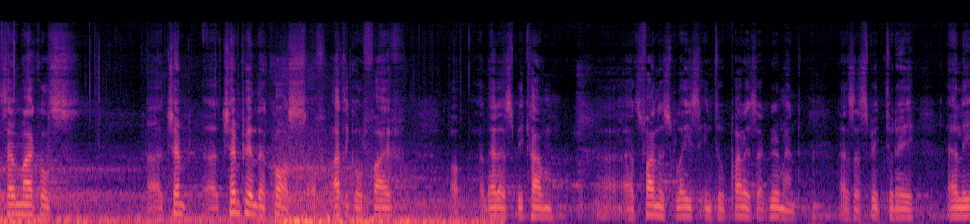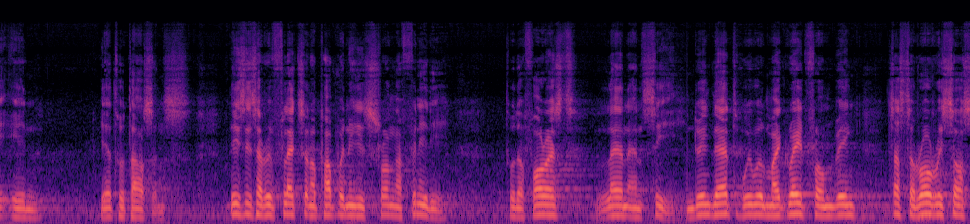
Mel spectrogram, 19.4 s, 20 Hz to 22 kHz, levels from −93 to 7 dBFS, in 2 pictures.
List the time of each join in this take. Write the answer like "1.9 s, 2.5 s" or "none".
16.5 s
